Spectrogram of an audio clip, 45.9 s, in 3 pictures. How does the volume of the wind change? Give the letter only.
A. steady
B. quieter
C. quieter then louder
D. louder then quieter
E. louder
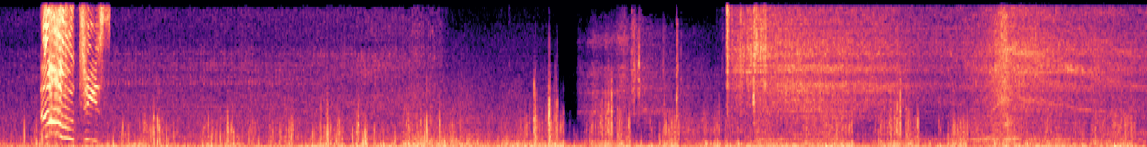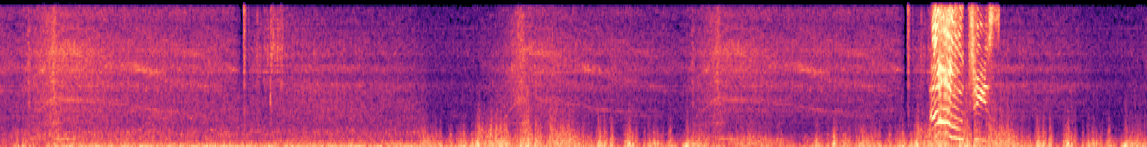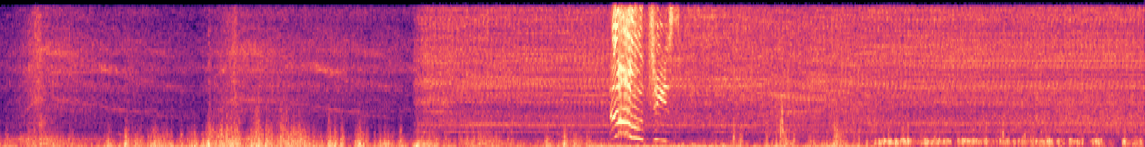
A.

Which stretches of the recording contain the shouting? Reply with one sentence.
You can hear the shouting from 0.6 to 1.5 s, from 27.7 to 28.6 s and from 38.7 to 39.6 s.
